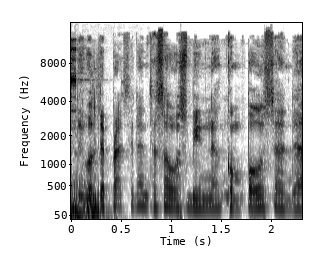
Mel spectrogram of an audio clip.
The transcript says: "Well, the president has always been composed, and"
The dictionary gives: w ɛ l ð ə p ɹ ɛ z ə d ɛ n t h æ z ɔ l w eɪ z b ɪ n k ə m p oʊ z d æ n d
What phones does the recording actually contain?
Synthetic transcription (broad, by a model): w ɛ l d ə p ɹ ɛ s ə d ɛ n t h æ s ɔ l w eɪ s b ɪ n k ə m p oʊ s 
